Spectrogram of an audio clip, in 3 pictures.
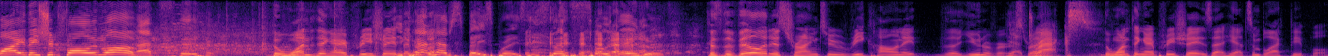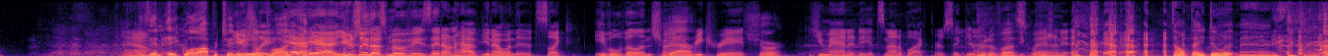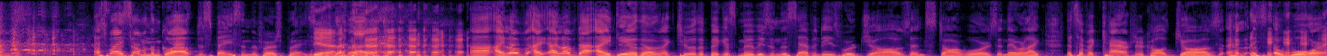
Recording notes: Live from Zanies in Rosemont, IL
